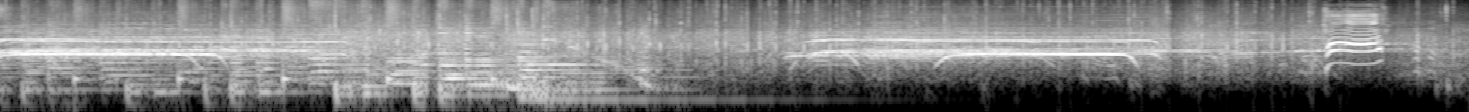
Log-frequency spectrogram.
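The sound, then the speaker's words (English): Loud, sustained applause and cheering from a large audience at a Guilty Feminist live show in International Women's Day week, welcoming comedian London Hughes, with whoops rising over upbeat walk-on music that plays throughout, the crowd noise swelling again near the end. “Put your hands together and make extraordinary, welcoming International Women's Day week noises for the wonderful London Hughes!”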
